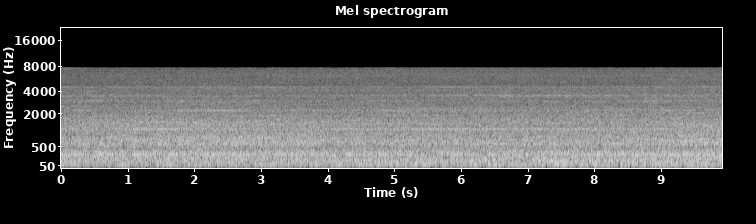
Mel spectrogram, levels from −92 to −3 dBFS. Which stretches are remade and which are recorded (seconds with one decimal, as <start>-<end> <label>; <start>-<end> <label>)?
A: 0.0-6.6 recorded; 6.6-7.1 remade; 7.1-9.9 recorded

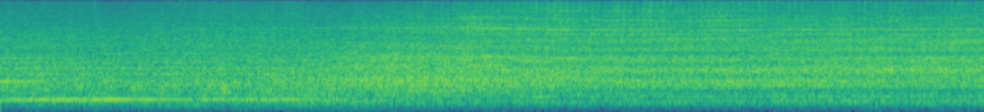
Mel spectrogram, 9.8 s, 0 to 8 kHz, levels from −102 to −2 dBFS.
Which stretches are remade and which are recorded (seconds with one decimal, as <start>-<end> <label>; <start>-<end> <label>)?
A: 0.0-0.9 remade; 0.9-2.1 recorded; 2.1-4.0 remade; 4.0-4.7 recorded; 4.7-6.3 remade; 6.3-7.7 recorded; 7.7-9.8 remade

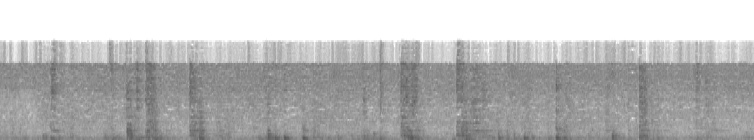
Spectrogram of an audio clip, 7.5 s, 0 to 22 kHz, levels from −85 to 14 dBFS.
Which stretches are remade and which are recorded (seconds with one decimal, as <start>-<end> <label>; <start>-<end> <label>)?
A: 0.0-7.5 remade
